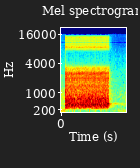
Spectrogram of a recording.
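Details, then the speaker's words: Kenwood TK-880 25-watt UHF FM radio, squelch break function on a programmed key: sharp hiss burst about a second then quiet; normal squelch break. "this one group changer as well this is a squelch break"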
